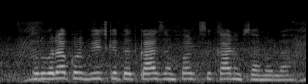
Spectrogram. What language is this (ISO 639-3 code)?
bho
